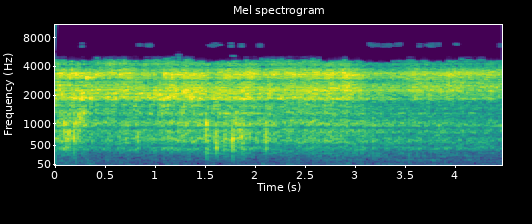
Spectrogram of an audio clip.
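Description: An Alka-Seltzer effervescent tablet fizzes steadily in a glass of water, a continuous bubbling hiss with tiny crackles, easing slightly toward the end. No one speaks.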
